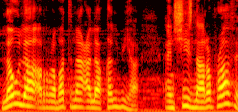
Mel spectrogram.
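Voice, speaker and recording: A man with a high pitch talks at a moderate pace while music plays in the background. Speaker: Islamic lecturer. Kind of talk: religious sermon / lecture.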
